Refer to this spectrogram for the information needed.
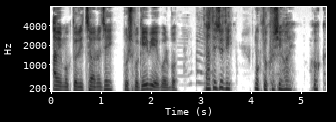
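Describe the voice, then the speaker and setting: A man's voice: mid-range voice, a little fast, mellow, no room sound, lightly acted. A man playing an earnest, solemn villager in a cartoon drama. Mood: heartbroken, resolute. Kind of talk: Bengali cartoon story voice acting.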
